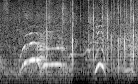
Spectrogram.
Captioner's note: audience applauding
